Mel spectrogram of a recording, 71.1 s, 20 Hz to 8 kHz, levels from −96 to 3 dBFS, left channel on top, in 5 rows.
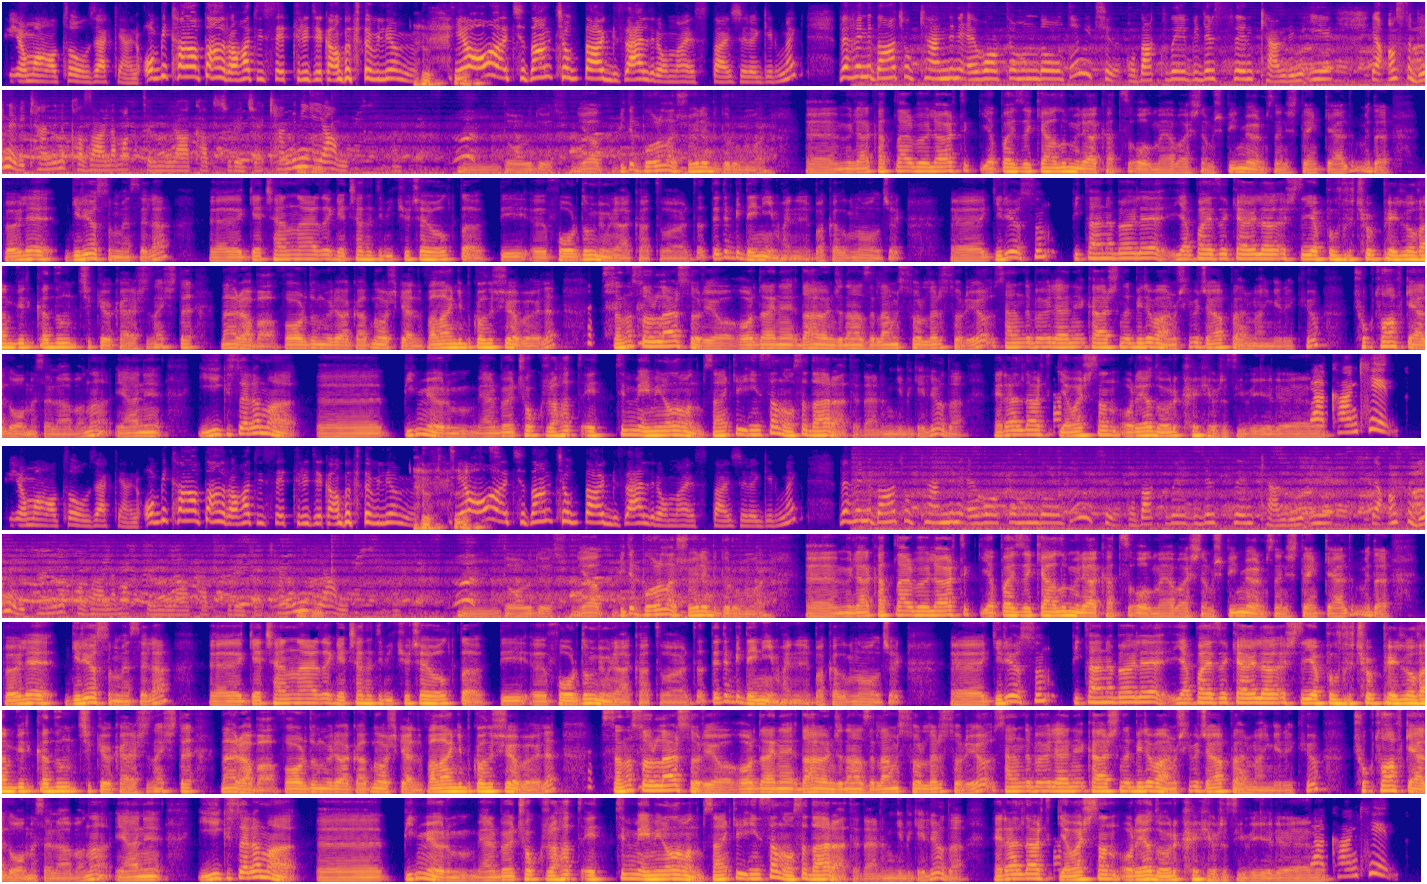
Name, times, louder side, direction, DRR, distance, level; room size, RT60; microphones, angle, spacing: voice 1, 0.1-17.7 18.1-18.2 48.7-49.1 67.4-67.5 70.0-70.9, left 4 dB, 75° left, 1.1 m, -24 dB
voice 2, 4.1-4.7 17.2-17.5 18.8-30.2 30.5-37.5 37.9-48.5 48.8-66.6 66.8-70.2, right 3 dB, 35° right, 0.6 m, -20 dB
sound 1, 8.5-22.0, right 3 dB, 80° right, 7.7 m, -34 dB
head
